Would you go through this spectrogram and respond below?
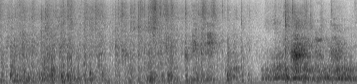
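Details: Six-week-old yellow and black Labrador Retriever puppies running and playing together; rough, noisy low growls and scuffling with a brief higher whine near the end.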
